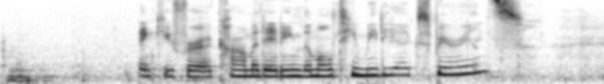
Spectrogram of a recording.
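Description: A woman speaks into a microphone in a calm, clear voice.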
